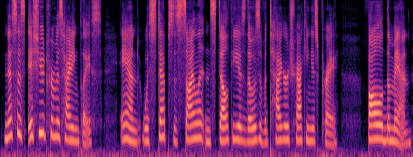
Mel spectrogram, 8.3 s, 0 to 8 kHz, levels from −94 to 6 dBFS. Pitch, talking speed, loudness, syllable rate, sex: 225 Hz, 175 wpm, -19 LUFS, 4.9 syllables/s, female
